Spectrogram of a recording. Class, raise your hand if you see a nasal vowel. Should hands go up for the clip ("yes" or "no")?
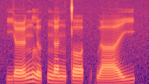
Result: no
